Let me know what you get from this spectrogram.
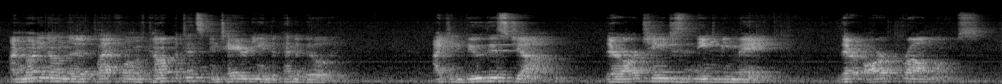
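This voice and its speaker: A man from Wyoming making his case as a candidate in a campaign debate, in a deliberate, measured way with emphatic pauses. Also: medium pitch, pushed and bright. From Wyoming, United States. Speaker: political candidate, private attorney. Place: public debate in an echoey indoor room, mic at a distance. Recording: echoey room, distant mic, faint noise.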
